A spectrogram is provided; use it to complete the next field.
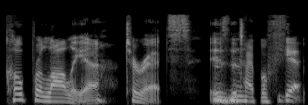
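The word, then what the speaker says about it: coprolalia: I don't know if it's the correct pronunciation. Copraalia Tourette's is the type of Tourette's that you're referring to.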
